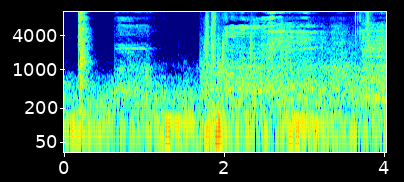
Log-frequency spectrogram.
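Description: A few short, sharp clicks over a low steady hum: one right at the start, one about two seconds in and two close together near the end.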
